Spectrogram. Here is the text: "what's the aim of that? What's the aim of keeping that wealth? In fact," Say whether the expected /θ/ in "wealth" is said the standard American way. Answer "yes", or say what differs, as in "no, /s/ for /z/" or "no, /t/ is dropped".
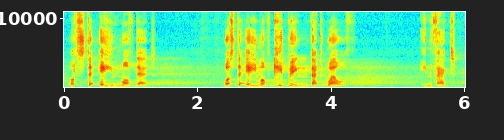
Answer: yes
